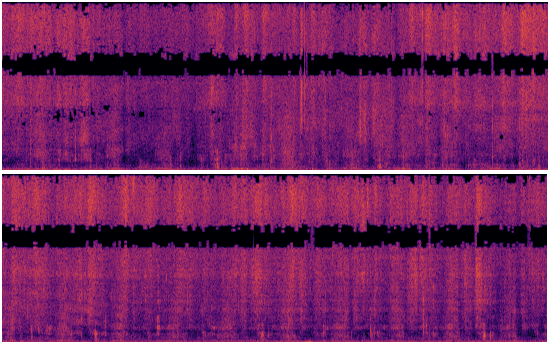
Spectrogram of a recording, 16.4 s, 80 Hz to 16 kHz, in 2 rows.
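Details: Horses munching hay on a ranch near Vernon, British Columbia, Canada; soft breathy snorts and whuffles stand out near 1, 3.5 and 13 seconds over a steady bed of low, crunching chewing noises.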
